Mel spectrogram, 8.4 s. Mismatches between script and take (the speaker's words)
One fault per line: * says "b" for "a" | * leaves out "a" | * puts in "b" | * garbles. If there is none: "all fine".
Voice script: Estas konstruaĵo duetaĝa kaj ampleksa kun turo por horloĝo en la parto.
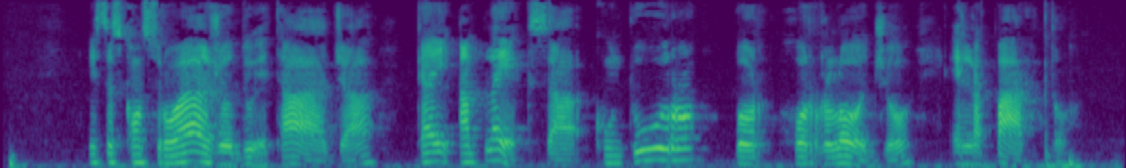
all fine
